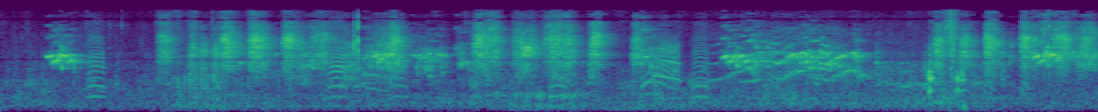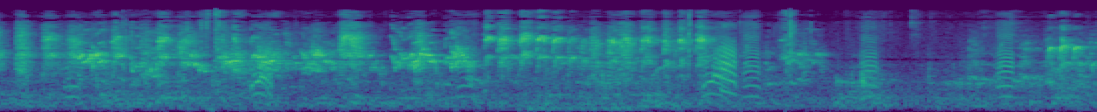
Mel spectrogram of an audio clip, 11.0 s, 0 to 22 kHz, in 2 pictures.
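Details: Budgerigars, 9 February 2024: a long run of quick, harsh twittering and squeaky warbled notes with a brief louder burst near the midpoint.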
